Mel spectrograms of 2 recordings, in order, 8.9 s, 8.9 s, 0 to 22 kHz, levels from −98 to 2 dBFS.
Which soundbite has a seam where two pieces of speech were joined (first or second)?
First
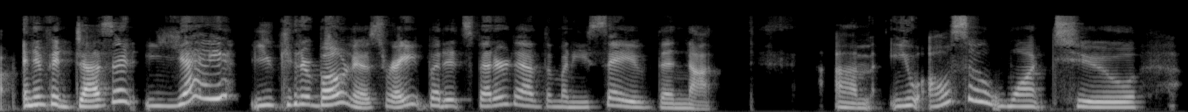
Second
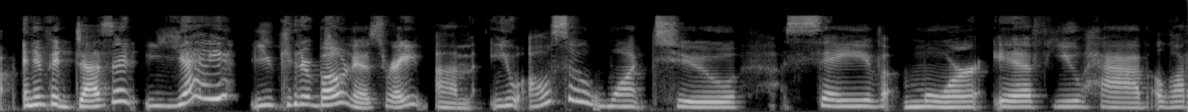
second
